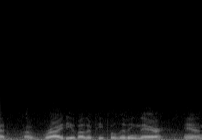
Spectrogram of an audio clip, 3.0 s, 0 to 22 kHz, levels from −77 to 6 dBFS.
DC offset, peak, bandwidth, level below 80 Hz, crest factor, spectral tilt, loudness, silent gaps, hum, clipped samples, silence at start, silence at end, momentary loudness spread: under 0.1%; -18 dBFS; 13 kHz; -48 dBFS; 16 dB; -8 dB/octave; -34 LUFS; none; none; under 0.1%; 0 s; 0 s; 8 LU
